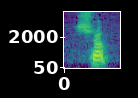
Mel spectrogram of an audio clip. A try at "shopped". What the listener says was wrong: Shopped. La T.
